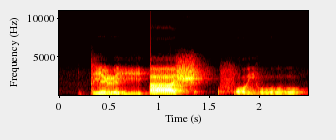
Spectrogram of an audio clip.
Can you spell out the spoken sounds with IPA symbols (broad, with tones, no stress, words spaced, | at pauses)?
ti˥ɭiː˧˥ʔa˥ʃ | fɔ˩jo˩˧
